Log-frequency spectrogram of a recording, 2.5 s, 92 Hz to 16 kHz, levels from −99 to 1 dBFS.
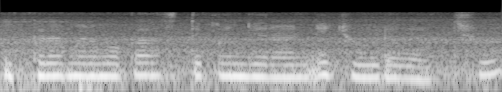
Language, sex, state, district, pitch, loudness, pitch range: Telugu, female, Andhra Pradesh, Guntur, 230 Hz, -13 LUFS, 215-235 Hz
